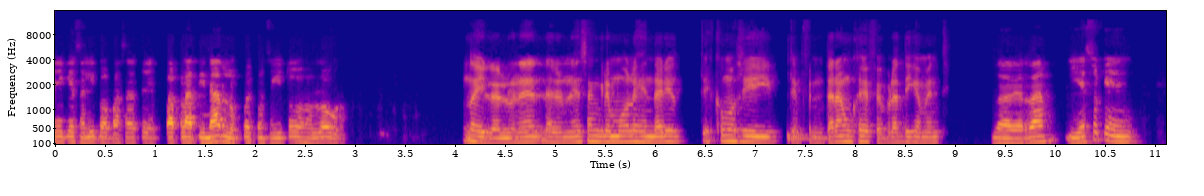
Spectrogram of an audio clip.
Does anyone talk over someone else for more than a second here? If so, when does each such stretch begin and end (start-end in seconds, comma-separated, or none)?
none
